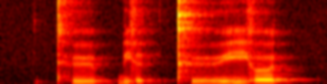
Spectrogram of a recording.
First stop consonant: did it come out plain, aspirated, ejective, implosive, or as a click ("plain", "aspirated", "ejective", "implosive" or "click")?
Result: aspirated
